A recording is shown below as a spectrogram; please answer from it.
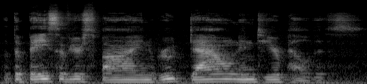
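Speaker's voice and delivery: measured meditation-guide voice with long pauses between phrases; evenly projected, spacious meditation delivery; guided meditation. Real, not acted. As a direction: lead a body scan, unhurried and steady. Leads a body scan meditation.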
